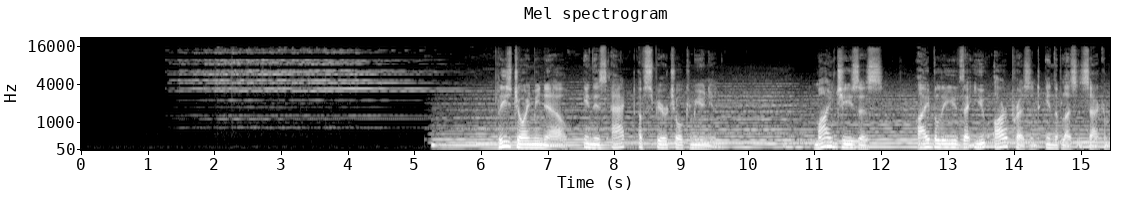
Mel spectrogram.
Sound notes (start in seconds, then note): 1.3 chimes ringing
